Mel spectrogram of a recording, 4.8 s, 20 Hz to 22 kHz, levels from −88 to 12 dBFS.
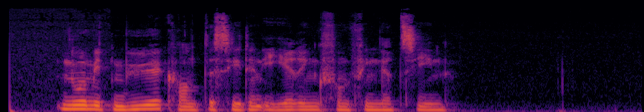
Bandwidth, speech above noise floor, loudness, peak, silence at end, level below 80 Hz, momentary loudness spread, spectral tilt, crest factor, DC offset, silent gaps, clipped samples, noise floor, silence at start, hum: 14.5 kHz; 37 dB; -29 LUFS; -12 dBFS; 1.45 s; -58 dBFS; 9 LU; -5.5 dB/octave; 18 dB; under 0.1%; none; under 0.1%; -64 dBFS; 0.1 s; none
